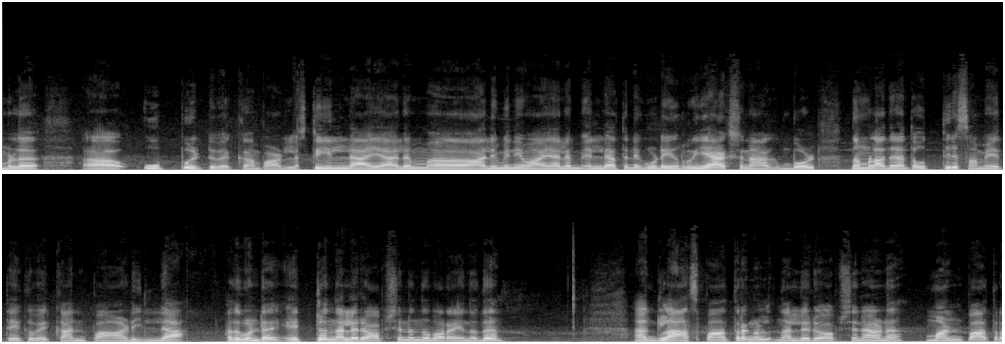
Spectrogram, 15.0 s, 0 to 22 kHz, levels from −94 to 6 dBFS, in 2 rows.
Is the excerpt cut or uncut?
cut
